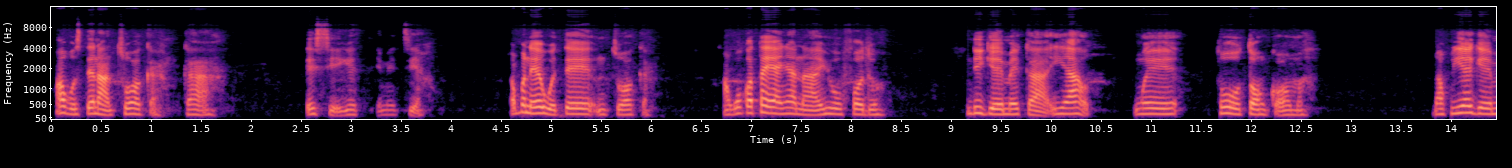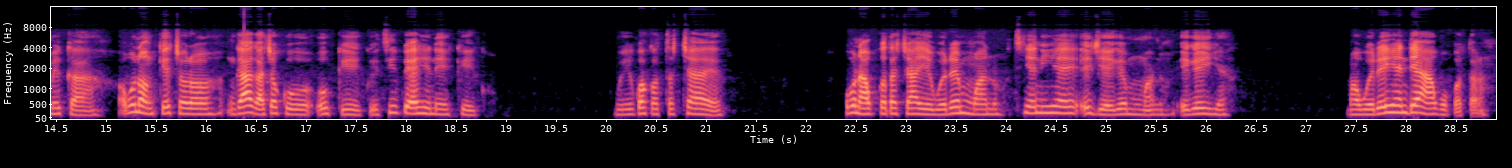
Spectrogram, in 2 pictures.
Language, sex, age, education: Igbo, female, 30-45, tertiary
